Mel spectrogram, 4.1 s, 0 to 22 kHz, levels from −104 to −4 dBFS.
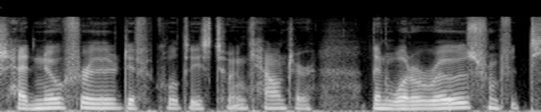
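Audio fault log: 0.75 s and 3.35 s, repeated frames: a chunk of the speech plays twice, 46.4 ms then 23.2 ms, which fits two and then one compressed frames being resent. Each is heard as a quick stutter and adds its own length to the clip.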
